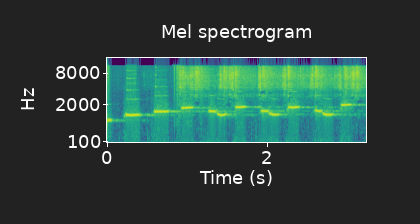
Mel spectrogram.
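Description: A man, a champion whistler since age ten, whistles a tune alone. The loud, clear, high melody moves in short bright notes with a steady rhythm, climbing step by step at first and then bouncing between neighboring pitches.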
